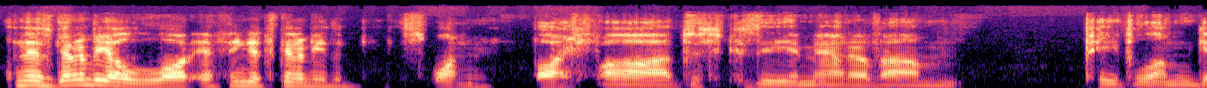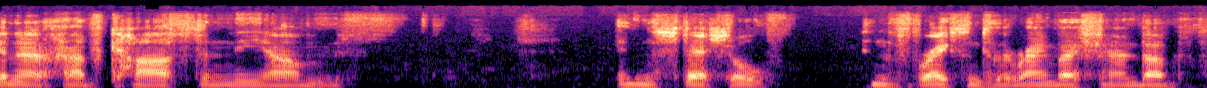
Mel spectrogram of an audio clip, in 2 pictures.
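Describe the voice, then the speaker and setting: Chatty guy hosting a podcast, kinda rambly and excited, close dry recording. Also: on the low side, moderate pace, dry recording, low-quality recording. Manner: chatty, rambling, giggly, enthusiastic. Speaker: podcast host and fan-dub maker. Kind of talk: casual chat.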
